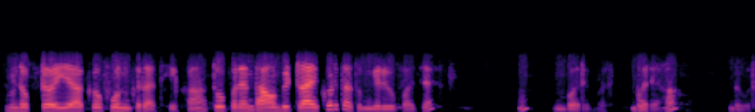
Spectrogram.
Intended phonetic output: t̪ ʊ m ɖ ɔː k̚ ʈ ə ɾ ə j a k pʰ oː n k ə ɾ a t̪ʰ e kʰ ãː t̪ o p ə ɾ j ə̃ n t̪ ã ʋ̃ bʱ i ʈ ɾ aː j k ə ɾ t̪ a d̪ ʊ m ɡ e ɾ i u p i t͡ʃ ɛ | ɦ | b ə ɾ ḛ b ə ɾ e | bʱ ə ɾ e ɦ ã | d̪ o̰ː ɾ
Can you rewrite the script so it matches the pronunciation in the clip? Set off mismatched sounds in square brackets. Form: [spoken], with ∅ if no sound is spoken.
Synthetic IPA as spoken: t̪ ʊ m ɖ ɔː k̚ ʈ ə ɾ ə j a k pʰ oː n k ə ɾ a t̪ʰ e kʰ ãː t̪ o p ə ɾ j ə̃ n t̪ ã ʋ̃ bʱ i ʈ ɾ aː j k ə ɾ t̪ a [t̪] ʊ m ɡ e ɾ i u p [a] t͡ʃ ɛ | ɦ | b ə ɾ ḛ b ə ɾ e | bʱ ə ɾ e ɦ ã | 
